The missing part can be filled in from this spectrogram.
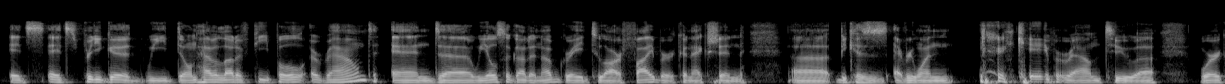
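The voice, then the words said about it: French accent, not Finnish. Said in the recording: “is a emigre from France. You might notice his accent does not sound Finnish.”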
